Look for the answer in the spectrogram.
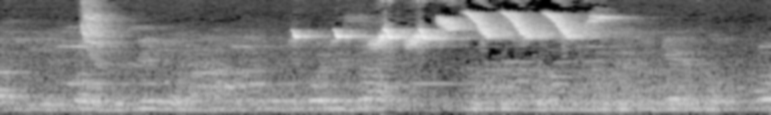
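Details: Double-collared seedeater (coleiro tuitui) song: a sharp high note, then a run of quick repeated chips building into rolling buzzy trills, with faint low-pitched room noise and murmuring in the background.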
